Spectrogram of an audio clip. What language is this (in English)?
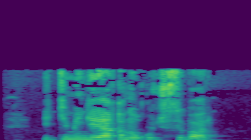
Uzbek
